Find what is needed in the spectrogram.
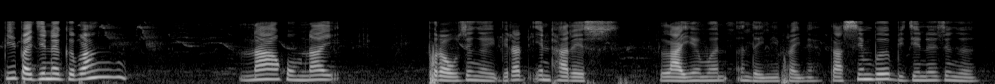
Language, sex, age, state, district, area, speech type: Bodo, female, 45-60, Assam, Kokrajhar, urban, spontaneous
